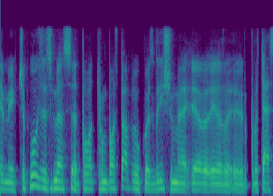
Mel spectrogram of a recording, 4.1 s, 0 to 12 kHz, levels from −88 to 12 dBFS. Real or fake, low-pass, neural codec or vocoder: fake; 7.2 kHz; codec, 16 kHz, 1 kbps, X-Codec, HuBERT features, trained on general audio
